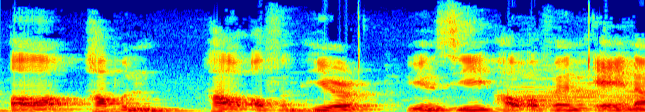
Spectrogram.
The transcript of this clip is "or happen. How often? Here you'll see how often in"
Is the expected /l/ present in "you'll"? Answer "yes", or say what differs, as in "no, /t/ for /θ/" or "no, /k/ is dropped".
no, /n/ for /l/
